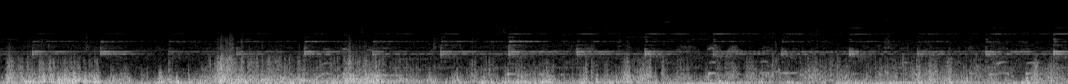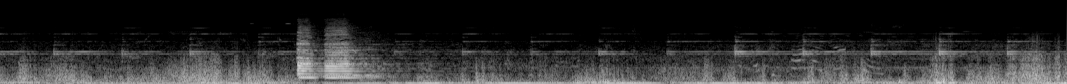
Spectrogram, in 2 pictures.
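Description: Diesel locomotive approaching, its engine rumble growing louder over the second half, with one short horn blast about fourteen seconds in.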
